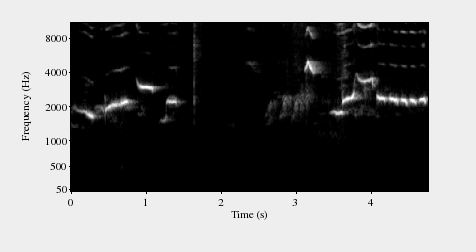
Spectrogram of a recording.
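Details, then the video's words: White-rumped shama pastol song with cililin imitation: clear, rising whistled notes and short slurs, a quiet pause, then a sharp high note and a fast run of repeated high pips. "MURAI PASTOL BONGKAR ISIAN CILILIN AUTO NGAMUK"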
